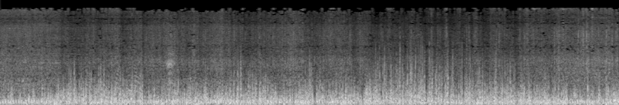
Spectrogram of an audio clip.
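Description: Steady wind buffeting on the microphone of a vehicle moving at speed, a dense low rumble of wind and road noise.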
